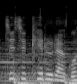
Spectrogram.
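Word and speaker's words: 続ける: 예를 들어 쯔즈케루 계속하다를 발음할 때 쯔즈케루라고 하는데 즈 뒤에 케 발음이 한국어의 으처럼 들릴 수 있지만 사실은 우에 가깝게 입술을 살짝 앞으로 내밀어 발음하는 것이 더 자연스럽습니다.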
